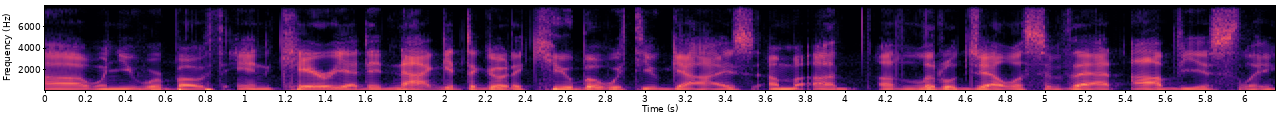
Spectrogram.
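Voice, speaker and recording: A plain, everyday voice with an American accent speaks fairly quickly, with ordinary pitch variation. The recording is very clean, with a silent background. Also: man, fairly low pitch for a man. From southwestern Virginia. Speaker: podcast host. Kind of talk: interview.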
